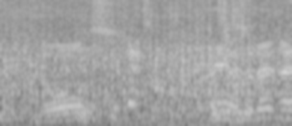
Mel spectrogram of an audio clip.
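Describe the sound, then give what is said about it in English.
A propeller plane engine drones and sputters unevenly at a steady moderate level for two seconds, with wavering voice-like tones over the low rumble. “That's not getting over. Sounds like an old tiger moth.”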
